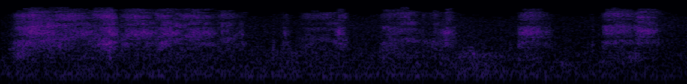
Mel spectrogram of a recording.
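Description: Faint strokes of a felt-tip marker writing on flip chart paper, a series of short scratchy marks over near silence.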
